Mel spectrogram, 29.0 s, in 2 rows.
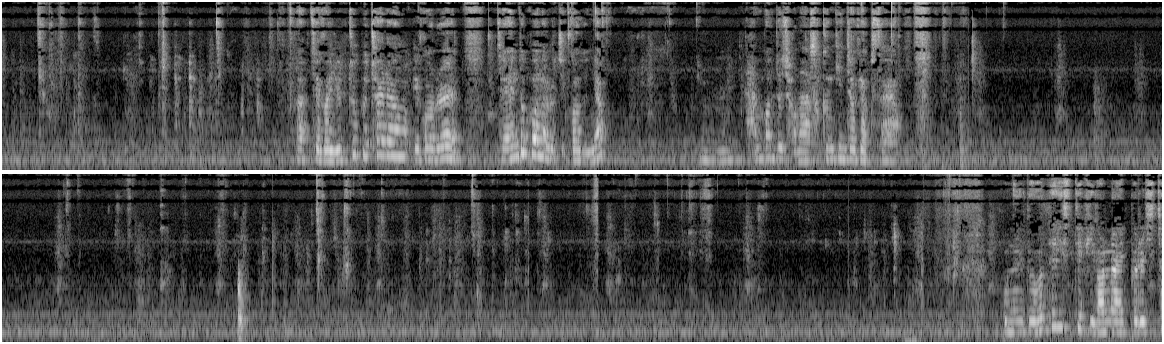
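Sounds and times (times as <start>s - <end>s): steady low hum: 0.0s - 29.0s
person chewing: 0.1s - 3.6s, 15.2s - 27.0s.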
